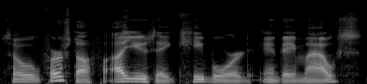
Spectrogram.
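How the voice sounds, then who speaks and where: Smooth low male voice, casual gaming tutorial host, measured explaining, short pauses, dry sound. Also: no room sound. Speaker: host of a gaming guide video series. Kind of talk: casual tutorial narration for a screen recording.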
